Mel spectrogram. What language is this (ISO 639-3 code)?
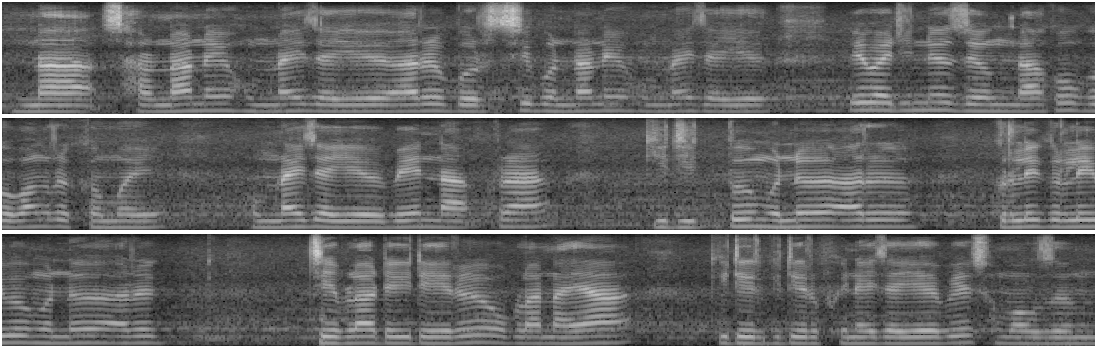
brx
